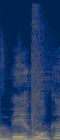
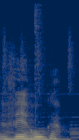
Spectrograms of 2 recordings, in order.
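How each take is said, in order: First: The word begins with a b sound. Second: The word begins with a v sound. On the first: The speaker calls it wrong. "a gente ouça a tal da berruga" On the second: The speaker calls it right. "verruga, com V"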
